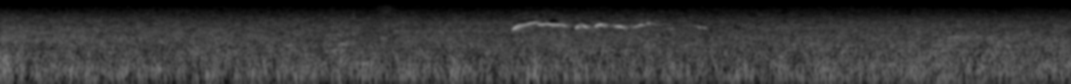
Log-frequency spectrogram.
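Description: A bird calls once about four seconds in: a short phrase of quick high chirps, rising then falling, lasting about a second and a half, over a steady rush of flowing water.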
